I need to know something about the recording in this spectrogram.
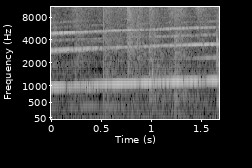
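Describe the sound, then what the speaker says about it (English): A steady electronic fire alarm tone rings continuously in the Life is Strange video game, a high sustained beep with faint rhythmic pulsing, moderately loud and alone. "do you hear that fire alarm?"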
